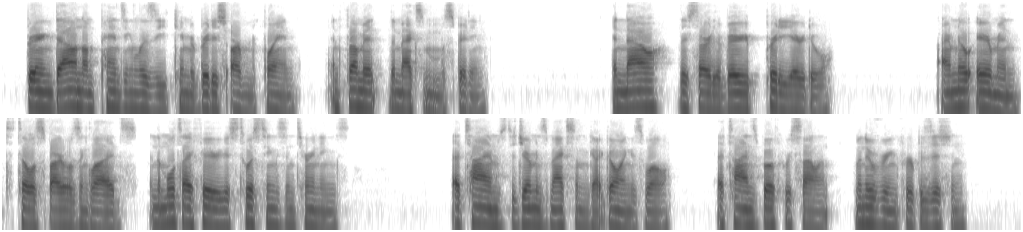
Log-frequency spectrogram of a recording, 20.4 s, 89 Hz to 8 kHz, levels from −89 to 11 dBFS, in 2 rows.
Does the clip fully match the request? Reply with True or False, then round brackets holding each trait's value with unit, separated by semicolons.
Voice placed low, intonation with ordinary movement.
False (105 Hz; 2.1 semitones)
